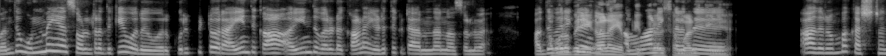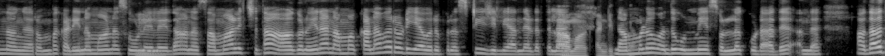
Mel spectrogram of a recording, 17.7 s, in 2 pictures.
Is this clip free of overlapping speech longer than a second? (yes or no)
no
